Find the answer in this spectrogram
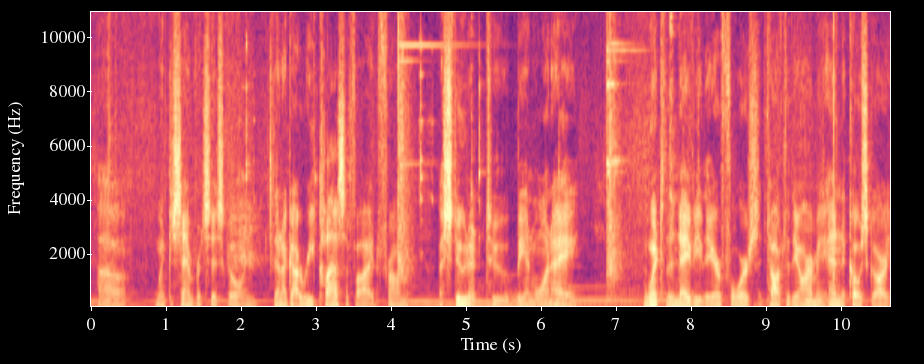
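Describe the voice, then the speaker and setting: Older man, gravelly voice, flat even tone, retired colonel, casual storytelling, music bed. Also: medium pitch. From Oklahoma and Oregon, USA. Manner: plain, even-toned recollection with fillers. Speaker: retired Marine colonel, interview guest.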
